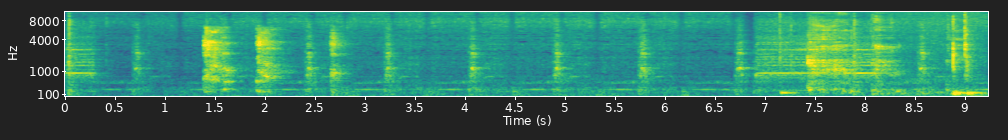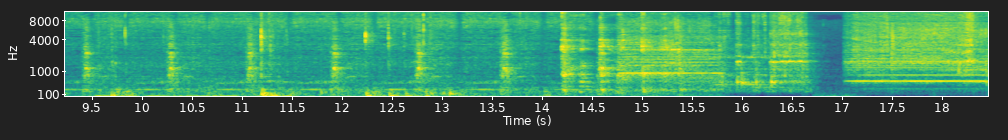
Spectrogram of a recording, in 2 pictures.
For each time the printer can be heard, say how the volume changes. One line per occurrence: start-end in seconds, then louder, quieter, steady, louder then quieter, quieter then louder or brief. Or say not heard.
0.0-18.4 louder.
